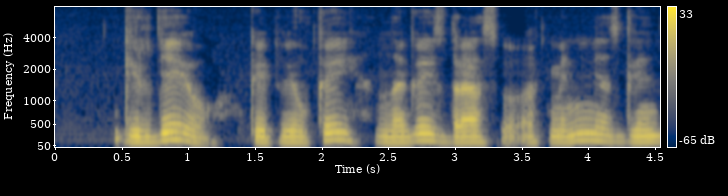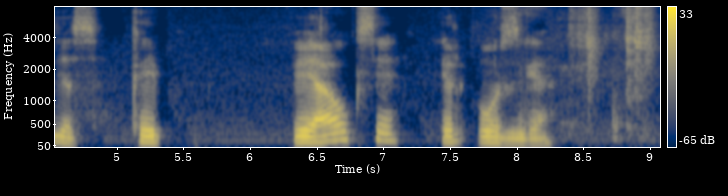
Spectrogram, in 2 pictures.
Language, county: Lithuanian, Klaipėda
